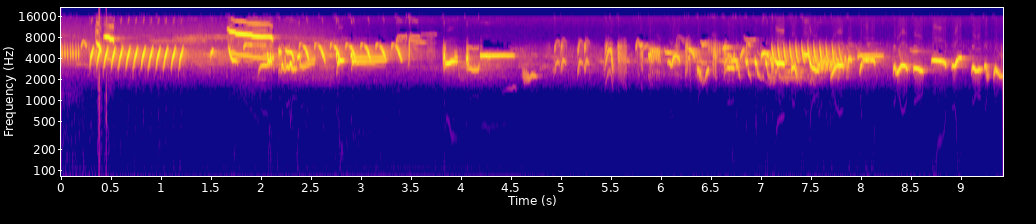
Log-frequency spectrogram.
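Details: Lesser spotted woodpecker feeding its young. A fast, even ticking trill is followed by busy, jumbled high chirps and squeaks, and a second ringing trill comes later.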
